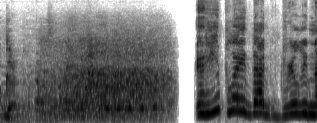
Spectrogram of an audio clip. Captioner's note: audience laughing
